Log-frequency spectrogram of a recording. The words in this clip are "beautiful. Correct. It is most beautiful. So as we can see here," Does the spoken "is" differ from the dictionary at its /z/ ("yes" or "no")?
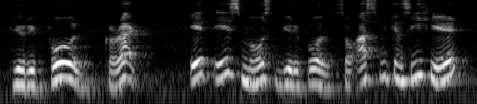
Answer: yes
